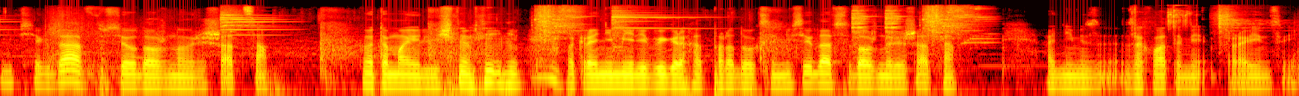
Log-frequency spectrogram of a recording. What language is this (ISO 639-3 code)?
rus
